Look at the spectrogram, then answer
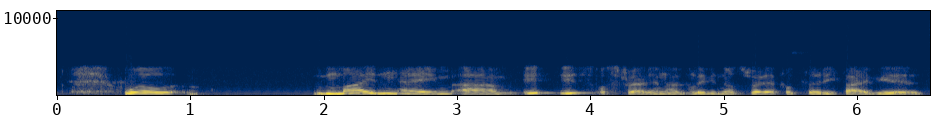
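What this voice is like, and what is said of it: Non-Australian foreign accent. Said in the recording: “that accent that I am hearing over the airwaves is not an Australian accent”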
